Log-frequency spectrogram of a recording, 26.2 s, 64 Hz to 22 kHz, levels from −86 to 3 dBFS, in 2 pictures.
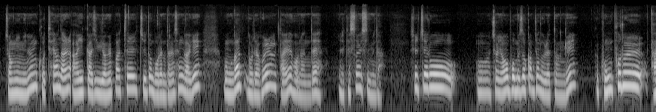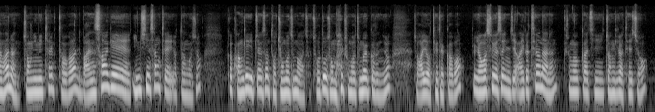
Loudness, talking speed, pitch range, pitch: -23 LUFS, 335 characters per minute, 170-215 Hz, 185 Hz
